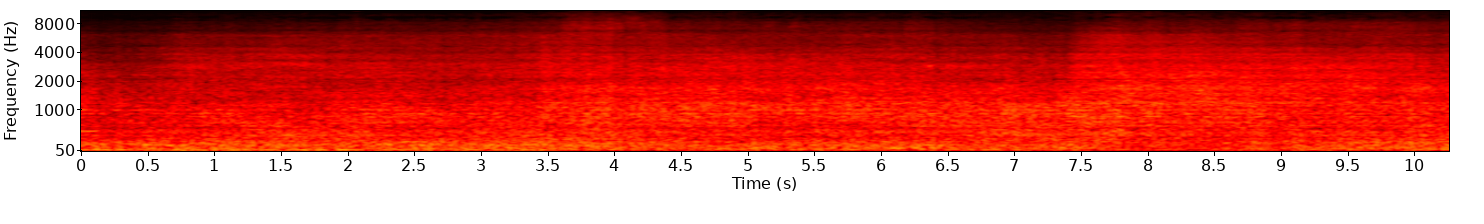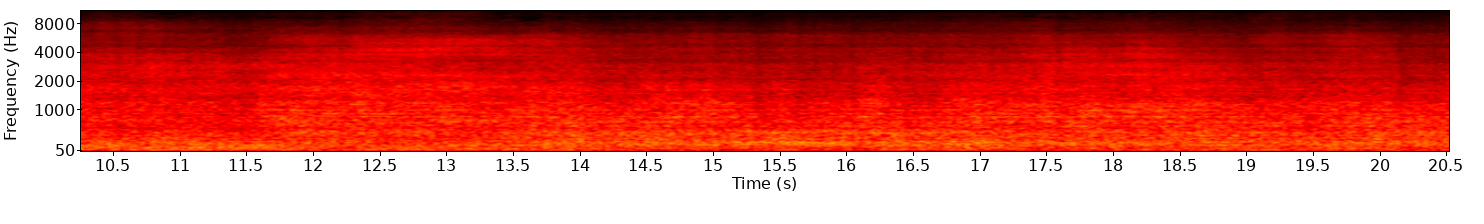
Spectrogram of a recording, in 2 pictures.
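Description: Launch noise of a Saturn V rocket's first-stage engines at liftoff, played loud over an exhibit's speaker system: a continuous deep rumble that swells and eases now and then.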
